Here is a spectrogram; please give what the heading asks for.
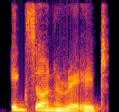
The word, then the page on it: exonerate: Indian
